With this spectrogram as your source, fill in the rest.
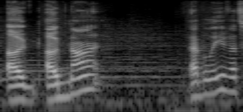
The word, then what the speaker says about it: Ugnaught: It's Ugnaught.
